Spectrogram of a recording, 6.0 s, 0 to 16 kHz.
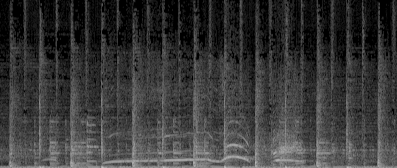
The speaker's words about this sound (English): I have to point out the very last scream from … at 12 minutes and 47 seconds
